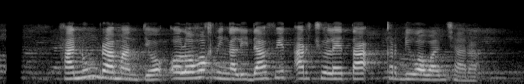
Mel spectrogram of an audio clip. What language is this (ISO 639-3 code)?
sun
